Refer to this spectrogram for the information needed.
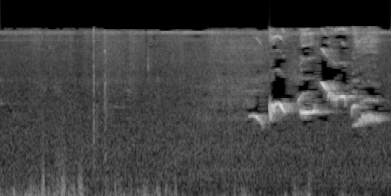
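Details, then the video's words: Blackbird, a resident male in full voice, delivering its mating song. After low background rumble, a descending run of warm fluty whistles with a sharp high twitter closes the clip. "The mating song of a Black bird"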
